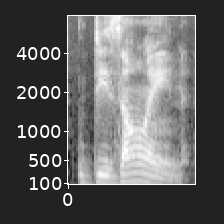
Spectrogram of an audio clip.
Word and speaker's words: design: he's a foreigner okay the g in there is silent because it comes before the letter n so g and n the g is nearly always silent okay design resign and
